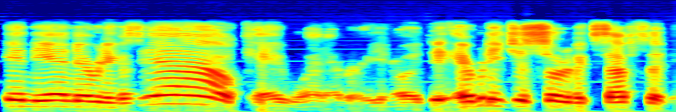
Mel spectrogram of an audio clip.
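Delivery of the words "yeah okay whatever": mock resigned acceptance. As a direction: shrug it off as the crowd would. Acts out everybody's grudging acceptance.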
